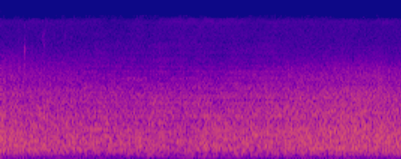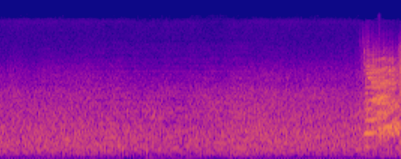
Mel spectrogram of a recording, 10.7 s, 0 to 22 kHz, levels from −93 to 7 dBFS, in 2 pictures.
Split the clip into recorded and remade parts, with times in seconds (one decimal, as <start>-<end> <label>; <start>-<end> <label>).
0.0-1.1 recorded; 1.1-3.8 remade; 3.8-6.6 recorded; 6.6-8.7 remade; 8.7-10.7 recorded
